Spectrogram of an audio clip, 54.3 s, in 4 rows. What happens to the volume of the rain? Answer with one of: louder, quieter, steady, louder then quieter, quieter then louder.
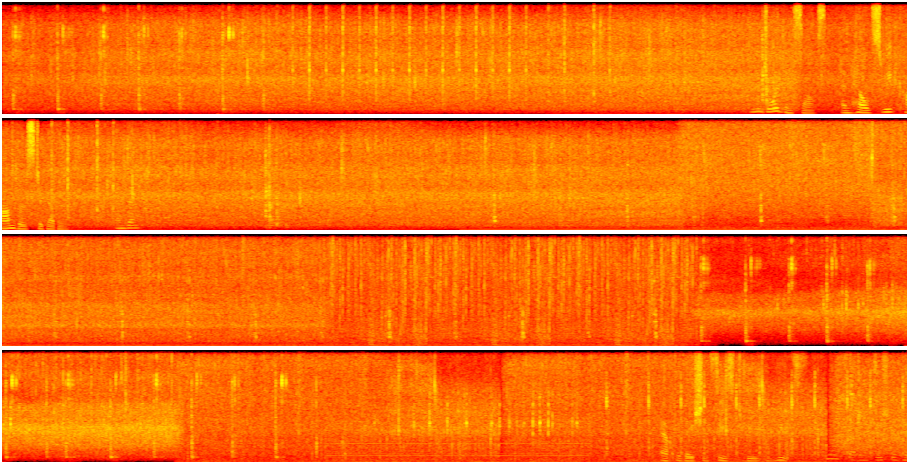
steady.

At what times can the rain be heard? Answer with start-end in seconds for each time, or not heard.
0.0-54.2.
